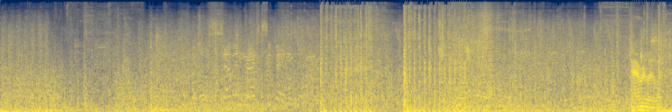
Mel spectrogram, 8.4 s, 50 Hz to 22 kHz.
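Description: SMG gunfire in the video game Halo 5, rapid bursts of automatic fire layered over continuous game noise, with a voice talking over the action.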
